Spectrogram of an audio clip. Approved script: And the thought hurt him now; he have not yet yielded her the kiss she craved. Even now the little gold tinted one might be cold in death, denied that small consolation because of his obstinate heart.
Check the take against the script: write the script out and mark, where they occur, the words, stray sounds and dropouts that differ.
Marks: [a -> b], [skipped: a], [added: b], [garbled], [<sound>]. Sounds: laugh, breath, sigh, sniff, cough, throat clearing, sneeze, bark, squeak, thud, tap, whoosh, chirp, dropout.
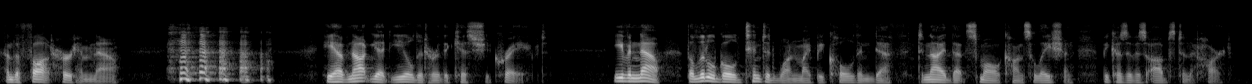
And the thought hurt him now; [laugh] he have not yet yielded her the kiss she craved. Even now the little gold tinted one might be cold in death, denied that small consolation because of his obstinate heart.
